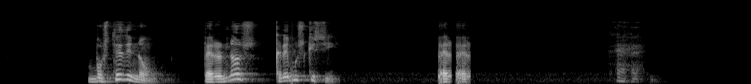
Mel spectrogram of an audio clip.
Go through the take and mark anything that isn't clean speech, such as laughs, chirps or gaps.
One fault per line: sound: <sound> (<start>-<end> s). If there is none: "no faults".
sound: laugh (4.4-4.7 s)
sound: laugh (6.1-6.5 s)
